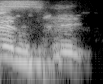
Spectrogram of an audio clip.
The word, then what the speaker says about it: Mövenpick: How do you pronounce it? The movie Mövenpick. Yes, Mövenpick.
